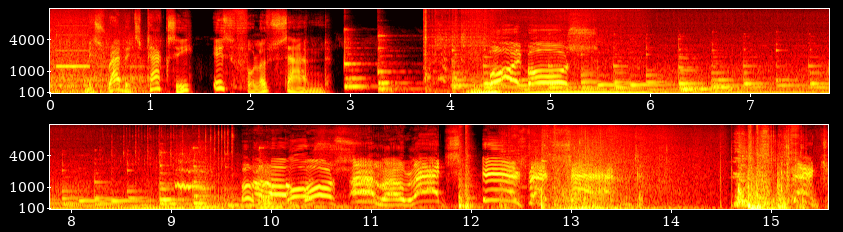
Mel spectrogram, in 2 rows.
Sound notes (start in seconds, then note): 3.7 car engine starts; 9.0 brakes squeal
